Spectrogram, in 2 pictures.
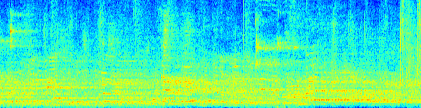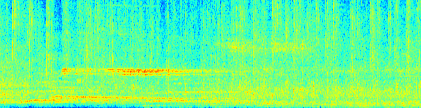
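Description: Futsal ball being kicked and bouncing on a sports-hall floor, echoing in the hall, with players' voices calling out.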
